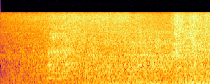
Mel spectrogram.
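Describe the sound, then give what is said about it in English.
Ocean surf roars as broken waves' white water tumbles like an avalanche toward a beach: a broad, churning rush that swells louder partway through and keeps building to the end. “As a view from the beach shows the broken wave's white water tumbling like an avalanche, an underwater view shows it rolling away from Anne-Marie.”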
